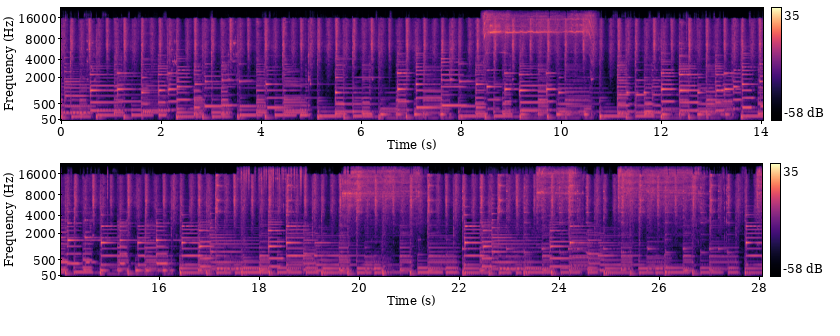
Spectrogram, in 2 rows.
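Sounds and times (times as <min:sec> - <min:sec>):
plucked melody with bass and drums: 0:17.1 - 0:28.0
steady bass line: 0:17.4 - 0:21.8
plucked guitar-like melody: 0:22.6 - 0:28.0.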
